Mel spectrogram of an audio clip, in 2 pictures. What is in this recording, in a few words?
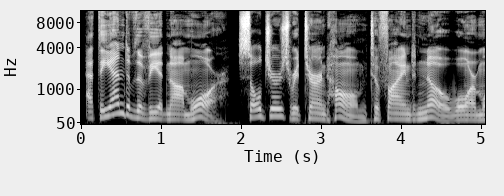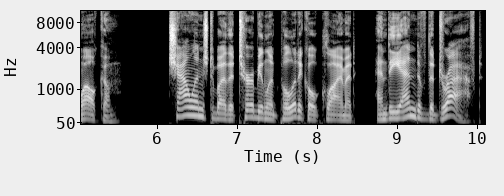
Documentary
